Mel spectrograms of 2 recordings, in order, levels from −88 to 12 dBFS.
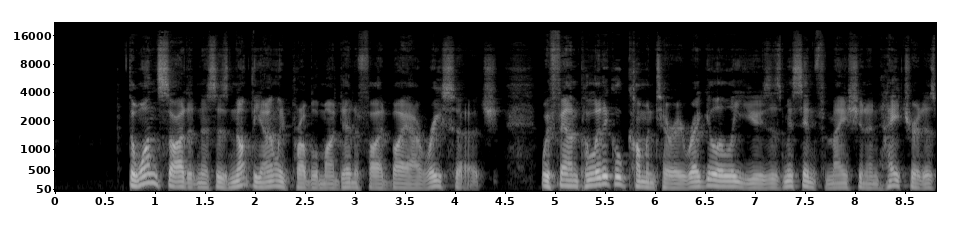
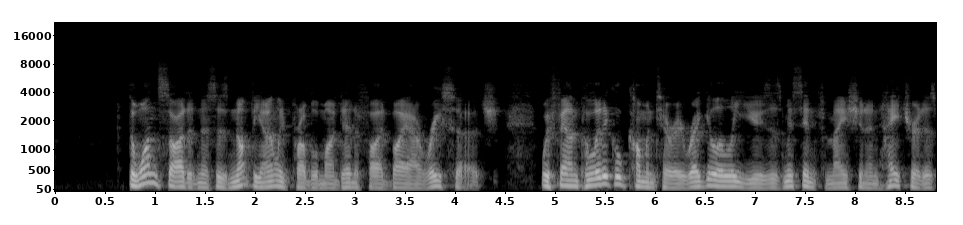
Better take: first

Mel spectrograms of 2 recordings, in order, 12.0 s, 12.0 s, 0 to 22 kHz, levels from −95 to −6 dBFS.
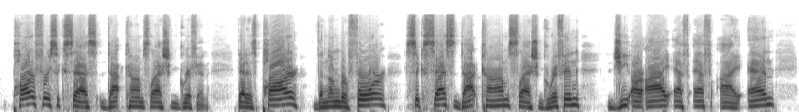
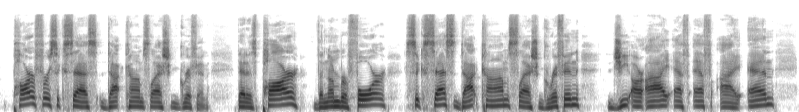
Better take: second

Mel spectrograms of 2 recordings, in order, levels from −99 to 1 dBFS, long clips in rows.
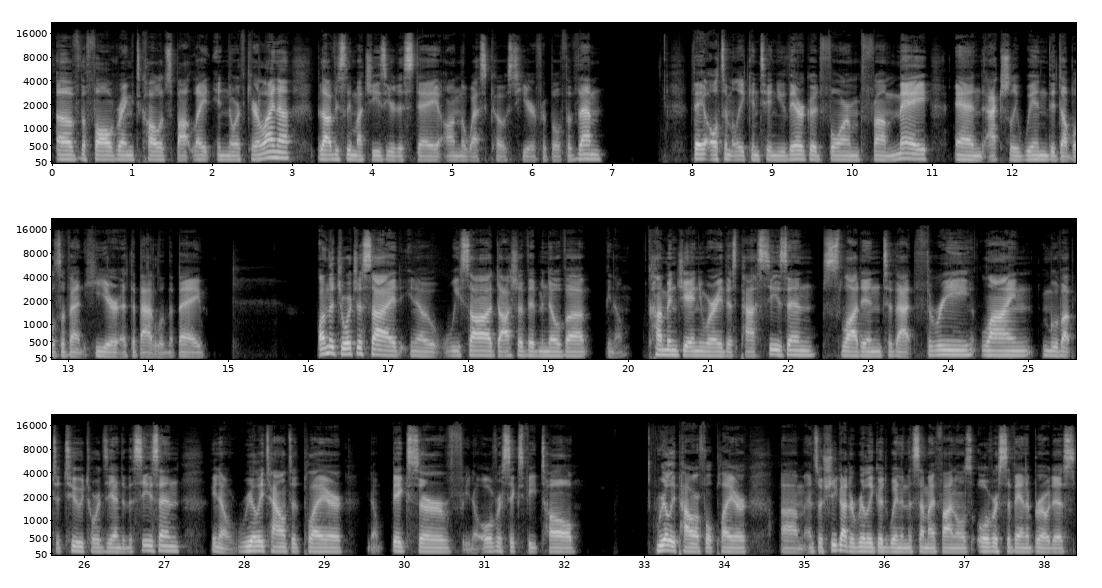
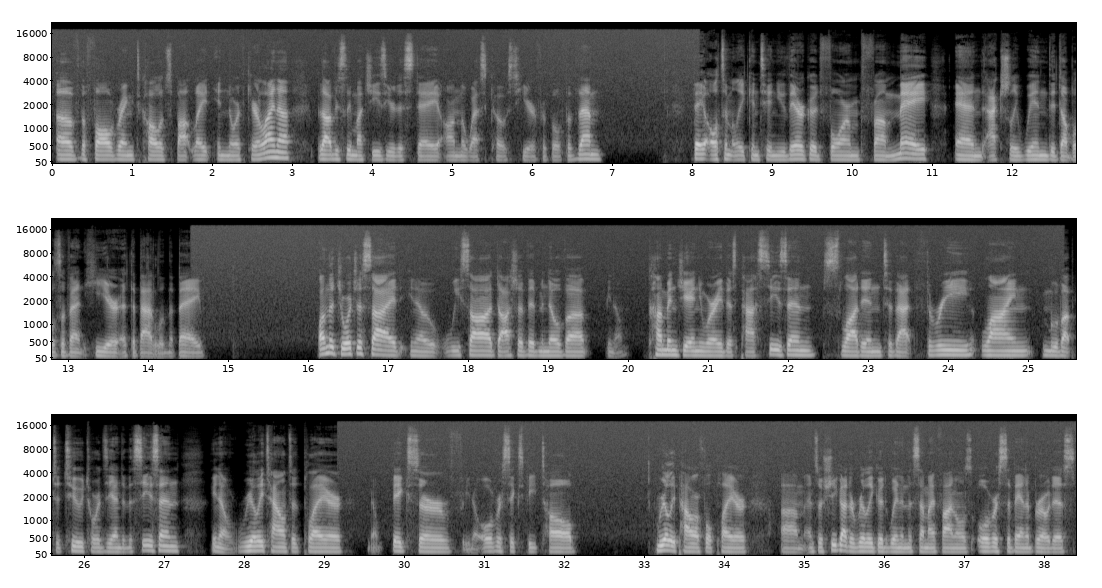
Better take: first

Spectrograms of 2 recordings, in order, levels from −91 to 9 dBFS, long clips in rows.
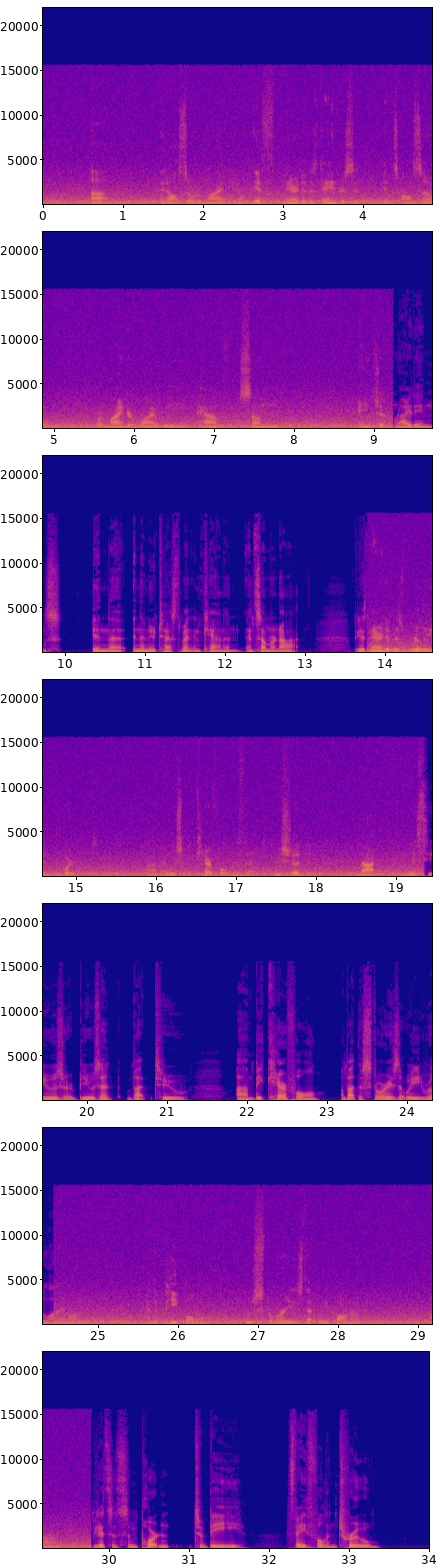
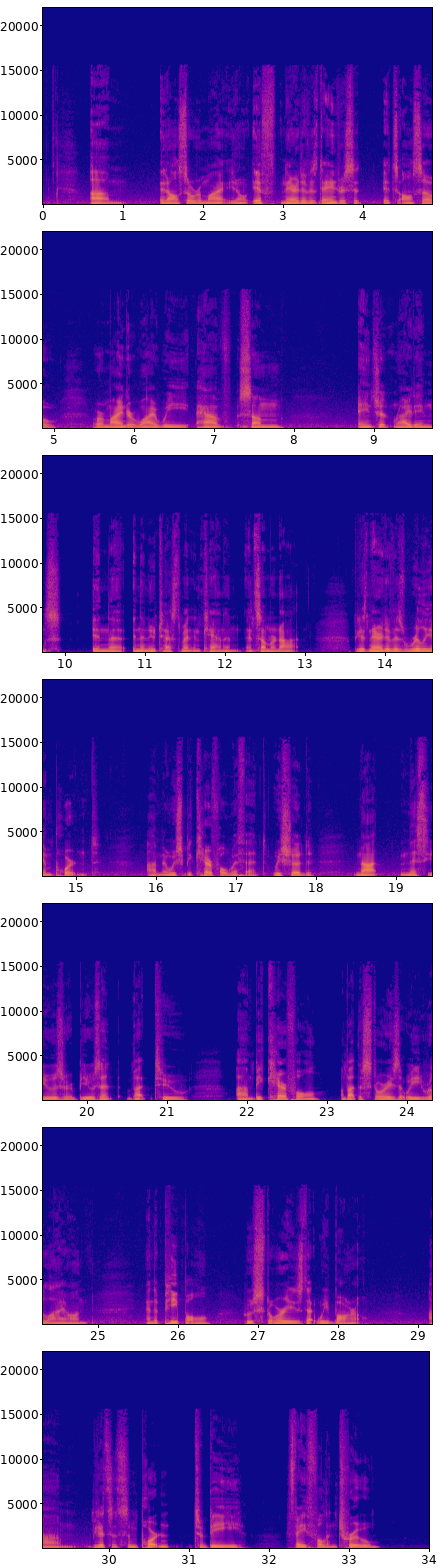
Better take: second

